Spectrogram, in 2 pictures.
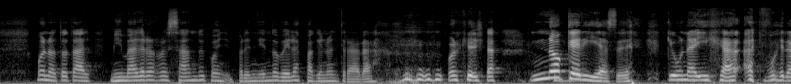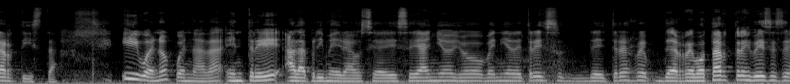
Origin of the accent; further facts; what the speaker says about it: Argentina; accent: Argentine; me piden que fuerce o que disimule mucho mi acento argentino.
